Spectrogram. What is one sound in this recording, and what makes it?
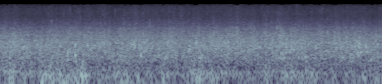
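A waterfall rushes steadily in the distance.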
